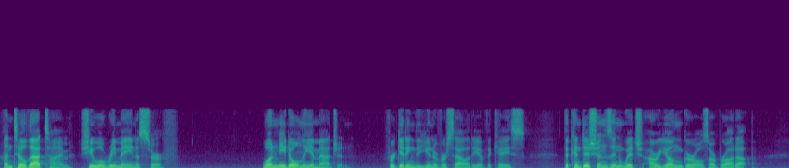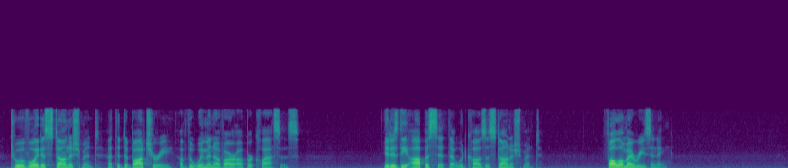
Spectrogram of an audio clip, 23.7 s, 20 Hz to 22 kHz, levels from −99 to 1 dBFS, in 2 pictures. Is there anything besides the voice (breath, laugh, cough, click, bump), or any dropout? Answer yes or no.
no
